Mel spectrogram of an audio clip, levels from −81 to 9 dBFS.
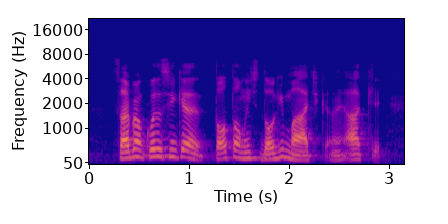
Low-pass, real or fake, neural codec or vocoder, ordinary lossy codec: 7.2 kHz; fake; autoencoder, 48 kHz, 128 numbers a frame, DAC-VAE, trained on Japanese speech; none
